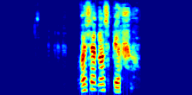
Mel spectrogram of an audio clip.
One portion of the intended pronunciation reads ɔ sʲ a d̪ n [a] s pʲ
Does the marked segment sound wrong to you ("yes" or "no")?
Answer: no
